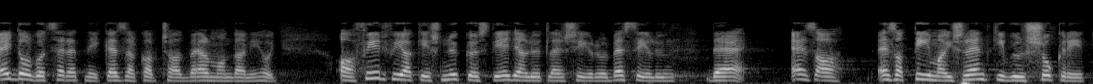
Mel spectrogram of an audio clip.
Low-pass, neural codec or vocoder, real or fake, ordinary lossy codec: 7.2 kHz; none; real; none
